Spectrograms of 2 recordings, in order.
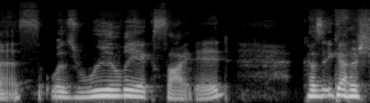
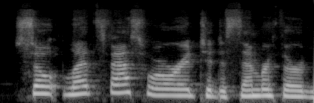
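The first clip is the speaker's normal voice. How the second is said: ordinary delivery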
